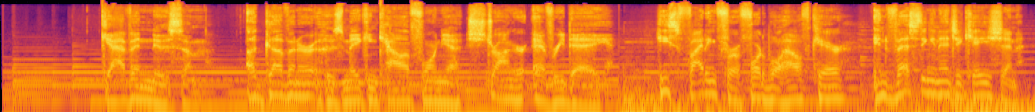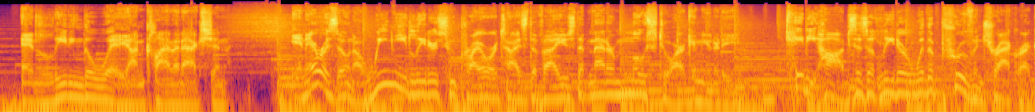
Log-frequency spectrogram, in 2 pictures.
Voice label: Political DEMOCRAT Voices English MALE

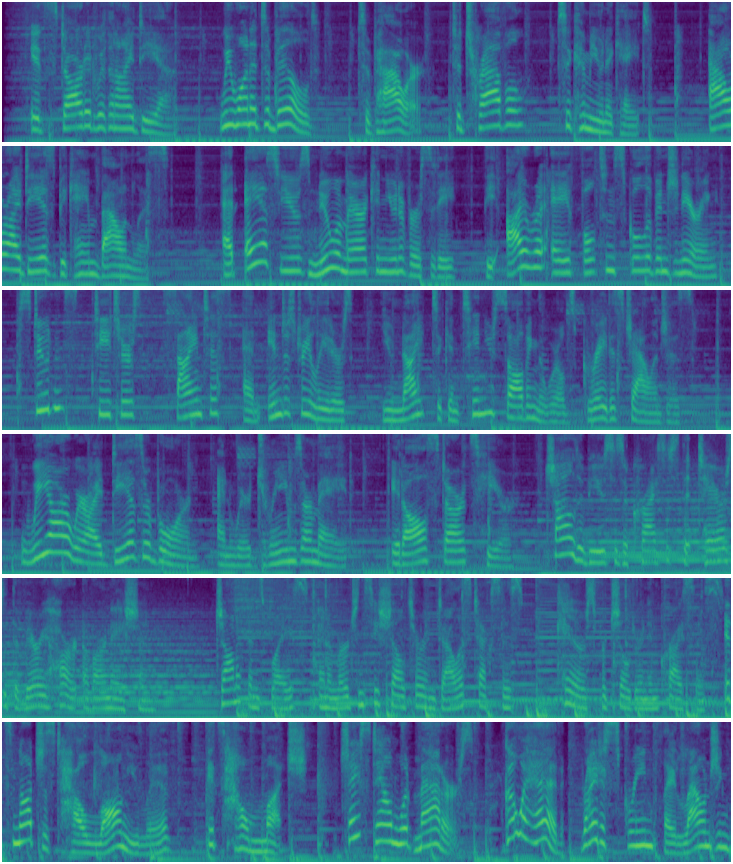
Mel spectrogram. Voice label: Corporate, Female Voice Over

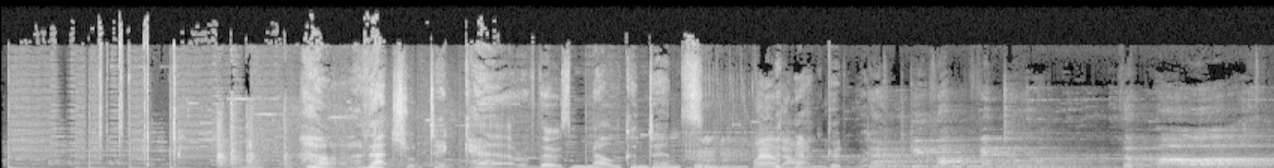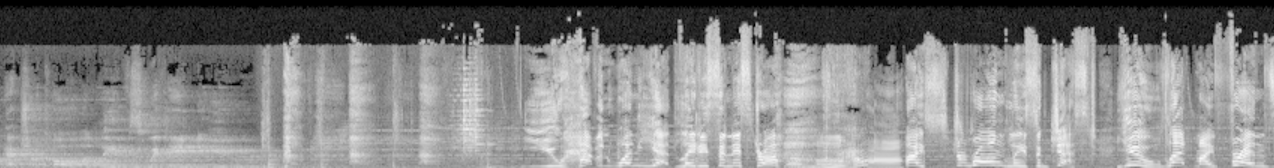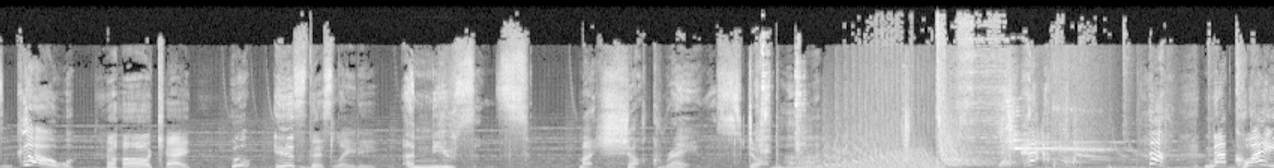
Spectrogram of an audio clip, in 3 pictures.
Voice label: Animation, Female Voice Over

